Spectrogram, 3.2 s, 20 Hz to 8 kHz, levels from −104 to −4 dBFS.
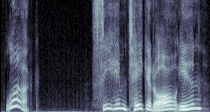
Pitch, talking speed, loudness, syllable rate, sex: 270 Hz, 135 wpm, -17 LUFS, 3.3 syllables/s, female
